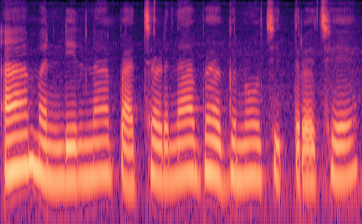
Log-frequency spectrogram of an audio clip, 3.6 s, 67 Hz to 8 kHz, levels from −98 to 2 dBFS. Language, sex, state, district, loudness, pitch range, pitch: Gujarati, female, Gujarat, Navsari, -17 LUFS, 180-195 Hz, 185 Hz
